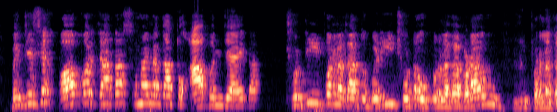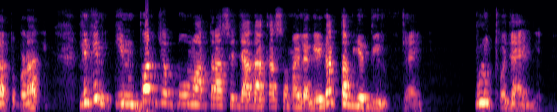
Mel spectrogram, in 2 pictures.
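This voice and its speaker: A man's voice: extremely high pitch, a bit bright. A male teacher running a live online exam-prep class, calling his students "beta" and repeating key points. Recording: distant, dull online class audio.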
